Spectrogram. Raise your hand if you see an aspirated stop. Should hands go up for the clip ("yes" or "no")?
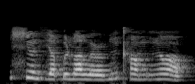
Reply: yes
